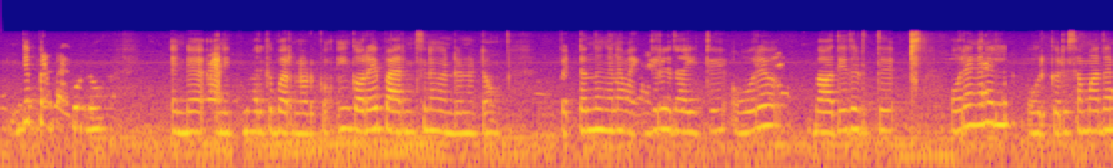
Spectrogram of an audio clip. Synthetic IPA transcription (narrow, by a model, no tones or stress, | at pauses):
indeprɐʋɐkːoɭːu | ende̞ʔɐnikːumaɐɾkːɨpɐrɐɲːoɽukːumiːkureːpaːɾɐnsinɨkɐɳɖunːiʈːoː | peʈːenːɨiŋːɐneʋɐŋɡɐrɐðaːjiʈːɨʔoːɾoː | baːd̪ʱjɐðeɽut̪ːɨ | o̞ːɾoɐŋːɐneɐlːɐoɾukːo̞ɾusɐmaːd̪ʱaːnɐ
